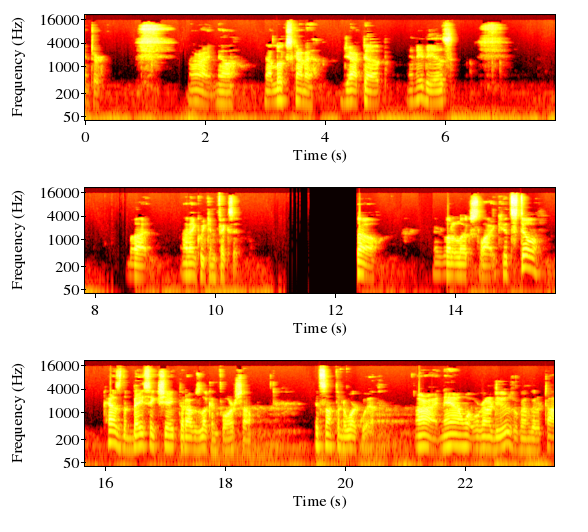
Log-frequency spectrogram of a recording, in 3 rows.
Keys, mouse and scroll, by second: 3.8-8.1 middle drag, 8.1 click, 12.9-15.1 middle drag, 16.9-19.8 middle drag, 19.8 click.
